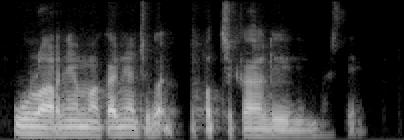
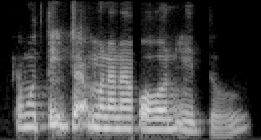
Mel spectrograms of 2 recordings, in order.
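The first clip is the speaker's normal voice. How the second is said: higher, louder pointed divine reproach; God challenging Jonah, raised and insistent; God rebuking Jonah; 10 semitones higher, 4 dB louder than usual. Acted. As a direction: press the point as God correcting a sulking prophet. Voices God scolding Jonah.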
